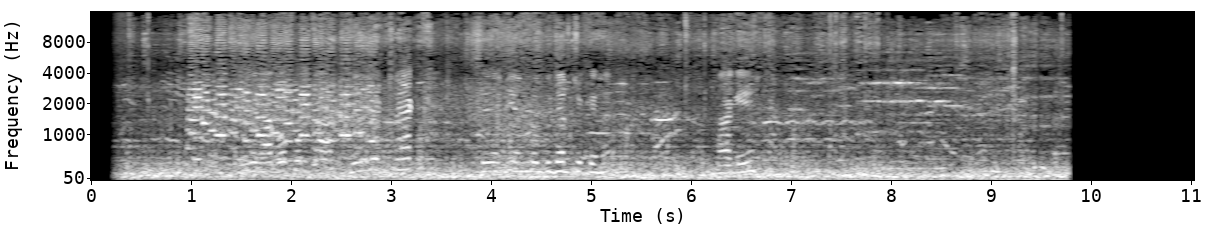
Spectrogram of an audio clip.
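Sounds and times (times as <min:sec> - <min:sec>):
vehicle engine and road rumble: 0:00.2 - 0:09.8
voices talking: 0:01.0 - 0:08.8.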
